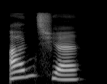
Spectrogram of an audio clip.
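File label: "an1 quan2", Mandarin Chinese; HSK; HSK4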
